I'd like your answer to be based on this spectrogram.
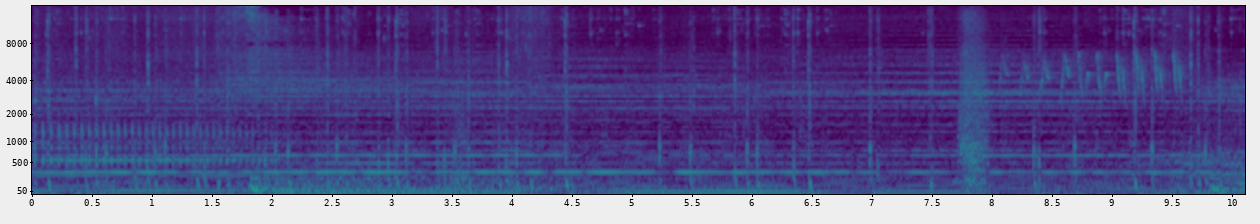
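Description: Roach, the horse in the video game Witcher 3, gallops with a steady run of hoofbeats under dense in-game music and ambience throughout.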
